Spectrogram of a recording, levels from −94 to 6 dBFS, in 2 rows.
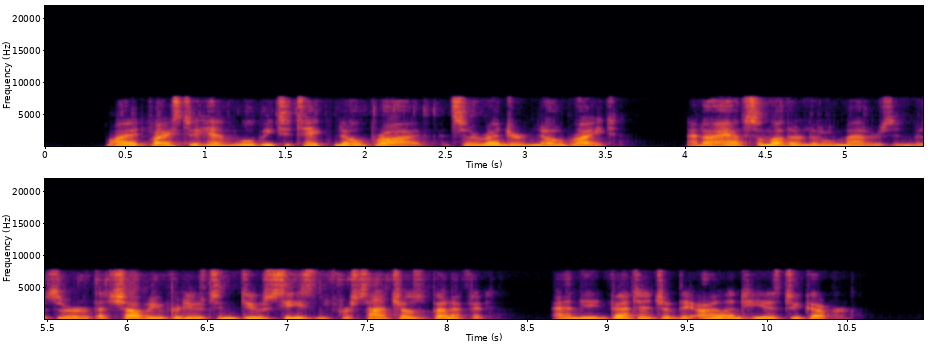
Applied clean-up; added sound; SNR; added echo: neural mask model DeepFilterNet 3.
